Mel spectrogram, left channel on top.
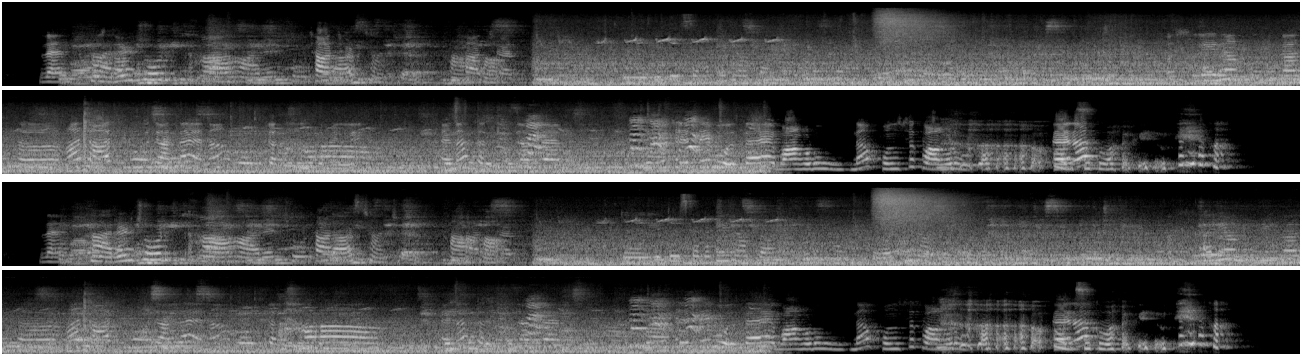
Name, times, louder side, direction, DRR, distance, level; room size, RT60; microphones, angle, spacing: voice 1, 0.4-1.3 2.1-2.3 3.1-3.6 4.6-5.1 11.6-16.6 17.4-17.8 18.1-18.9 19.4-22.7 23.5-23.9, left 4 dB, 70° left, 6 dB, 1.4 m, -24 dB
sound 1, 0.6-19.0, right 1 dB, 25° right, 1.5 m, -30 dB
voice 2, 0.9-4.2 4.4-5.1 6.2-7.8 8.7-10.0 11.9-12.8 15.7-16.8 17.4-19.7 22.3-25.1, right 3 dB, 75° right, 6 dB, 1.1 m, -26 dB
sound 2, 5.3-20.7, left 2 dB, 25° left, 1.9 m, -23 dB
13.0 x 9.4 x 4.3 m, 0.42 s
head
